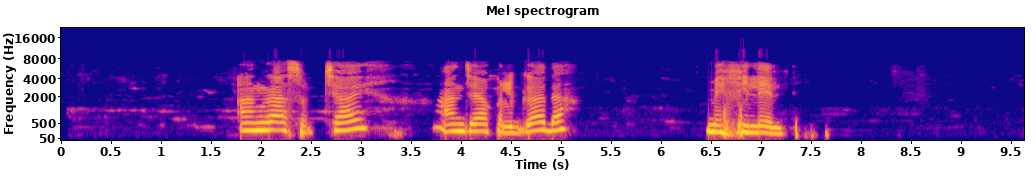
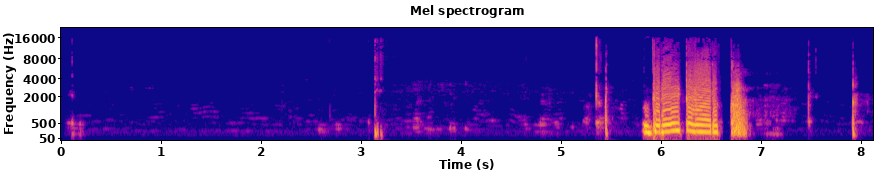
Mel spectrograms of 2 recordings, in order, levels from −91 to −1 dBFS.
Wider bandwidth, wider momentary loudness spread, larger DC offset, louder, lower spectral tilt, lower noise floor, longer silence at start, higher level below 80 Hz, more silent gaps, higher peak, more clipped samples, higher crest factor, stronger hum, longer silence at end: second, 7.8 kHz vs 16 kHz; second, 16 LU vs 22 LU; neither; about the same, -12 LUFS vs -14 LUFS; second, -4.5 dB/octave vs -6.5 dB/octave; about the same, -75 dBFS vs -75 dBFS; second, 1.75 s vs 3.15 s; about the same, -54 dBFS vs -54 dBFS; neither; about the same, 0 dBFS vs 0 dBFS; neither; about the same, 16 dB vs 20 dB; neither; first, 1.95 s vs 0.15 s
